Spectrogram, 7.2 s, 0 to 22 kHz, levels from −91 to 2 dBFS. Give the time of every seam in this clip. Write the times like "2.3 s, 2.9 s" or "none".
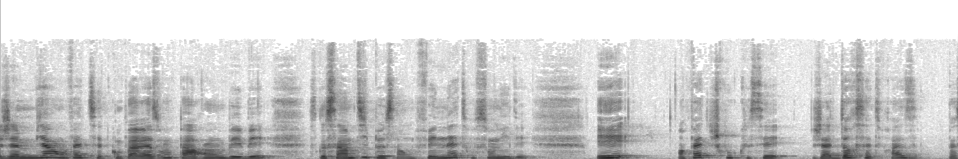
4.4 s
